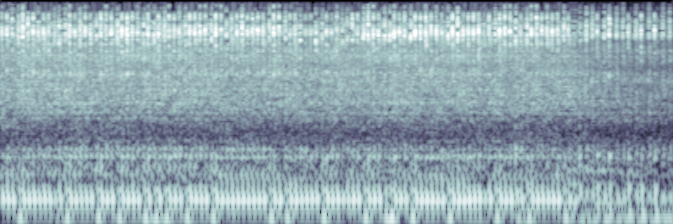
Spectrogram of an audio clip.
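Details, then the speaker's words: Craftsman snow blower single-cylinder engine after carburetor cleaning, tune-up and draining suspected water-contaminated fuel: steady even idle about four beats a second, no hunting, powering up properly. "as you can hear it is happy now it's idling like it should it's powering up as it should that carburetor just need to be cleaned"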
